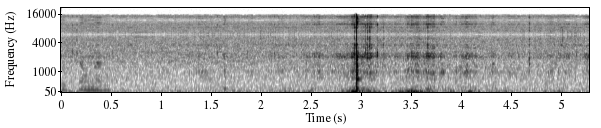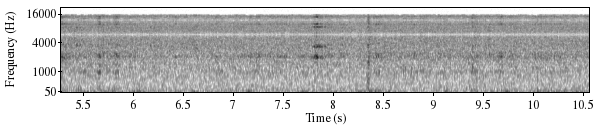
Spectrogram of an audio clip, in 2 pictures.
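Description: The bail of a spinning reel snapping shut after a lure cast, with one sharp metallic click about three seconds in and a couple of small knocks just after it.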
